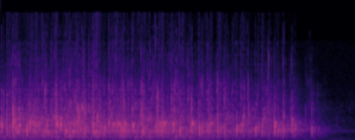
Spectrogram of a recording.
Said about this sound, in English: Let's clap it up for the Vikings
